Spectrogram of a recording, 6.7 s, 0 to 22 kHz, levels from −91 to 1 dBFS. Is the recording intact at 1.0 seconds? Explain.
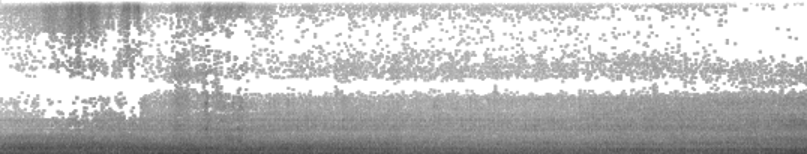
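No. At 1.0 seconds, as throughout the clip, the sound is watery and swirly, with smeared attacks. This is likely MP3 compression at a bitrate that points to about 64 kbps: the encoder drops weak frequency lines that flicker between frames.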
